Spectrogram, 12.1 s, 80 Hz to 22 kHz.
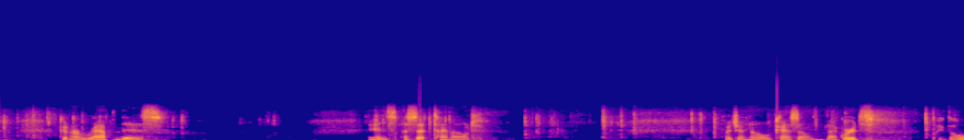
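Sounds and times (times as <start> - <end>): computer keyboard typing: 0.0 - 1.3, 2.0 - 2.4, 3.0 - 3.6, 4.7 - 5.8, 6.6 - 11.8.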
